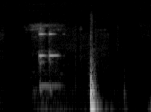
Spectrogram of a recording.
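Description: A phone's Siri activation chime sounds as two quick, soft rising tones, followed by a short low thump and a faint tick, with silence around them.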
